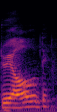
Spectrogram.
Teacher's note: There are only a few pronunciation points here for this phrase, and the first one is about the word "drilled" so drill when it is an infinitive it ends with an / l / sound and /l/ is a voiced consonant. So the ed part at the end of this word has to be pronounced as the /d/ sound so drilled and the next point is upon the word "head".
